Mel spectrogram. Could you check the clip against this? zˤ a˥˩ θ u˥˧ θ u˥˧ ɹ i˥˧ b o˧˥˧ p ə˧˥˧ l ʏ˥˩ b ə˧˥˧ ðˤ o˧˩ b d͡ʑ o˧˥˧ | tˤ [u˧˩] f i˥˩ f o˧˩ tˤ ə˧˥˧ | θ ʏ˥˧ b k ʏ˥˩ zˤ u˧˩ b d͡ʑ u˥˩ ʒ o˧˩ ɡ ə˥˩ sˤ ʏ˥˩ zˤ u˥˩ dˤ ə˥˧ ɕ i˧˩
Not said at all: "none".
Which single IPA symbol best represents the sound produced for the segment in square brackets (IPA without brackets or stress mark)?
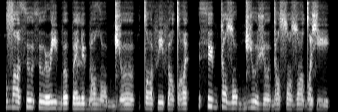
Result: u˧˩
